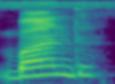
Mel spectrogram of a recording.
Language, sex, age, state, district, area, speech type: Hindi, female, 30-45, Rajasthan, Jodhpur, rural, read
